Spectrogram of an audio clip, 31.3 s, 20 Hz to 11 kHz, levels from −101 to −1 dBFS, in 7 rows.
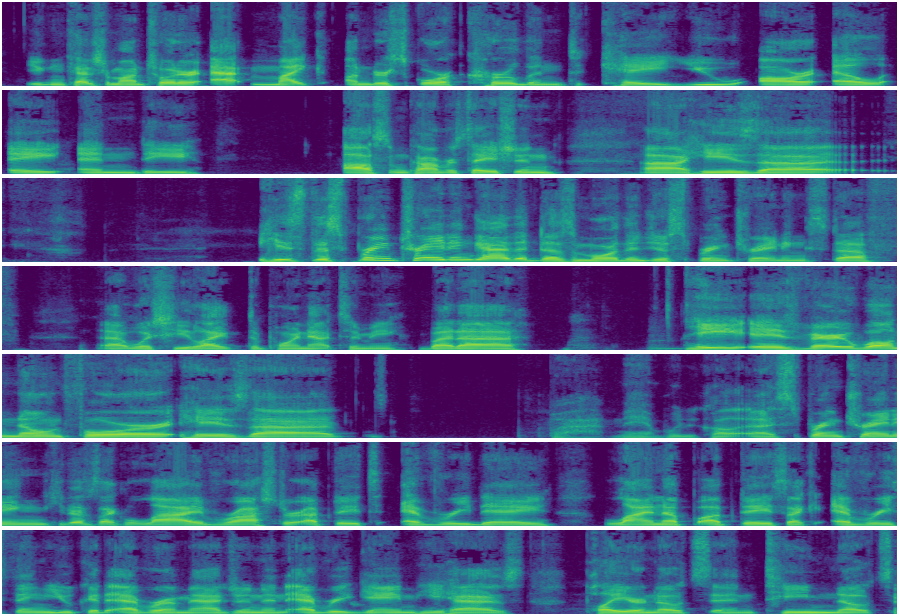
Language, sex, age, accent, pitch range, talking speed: English, male, 30-49, American, 110-130 Hz, 160 wpm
